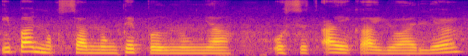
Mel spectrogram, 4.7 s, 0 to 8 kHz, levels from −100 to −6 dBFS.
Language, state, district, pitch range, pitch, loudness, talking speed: Ao, Nagaland, Dimapur, 160-200 Hz, 175 Hz, -19 LUFS, 130 wpm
